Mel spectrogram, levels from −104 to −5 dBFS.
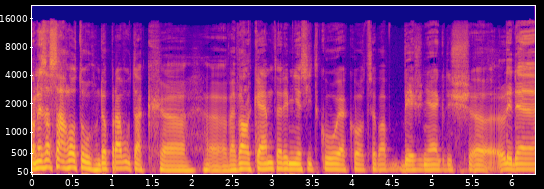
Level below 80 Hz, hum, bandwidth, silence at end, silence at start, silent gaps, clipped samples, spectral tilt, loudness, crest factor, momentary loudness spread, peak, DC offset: -56 dBFS; none; 15.5 kHz; 0 s; 0 s; none; under 0.1%; -5.5 dB/octave; -22 LUFS; 14 dB; 7 LU; -6 dBFS; under 0.1%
